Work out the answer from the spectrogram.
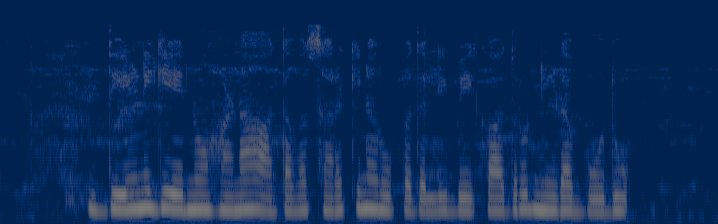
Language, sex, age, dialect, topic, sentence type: Kannada, female, 25-30, Mysore Kannada, banking, statement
